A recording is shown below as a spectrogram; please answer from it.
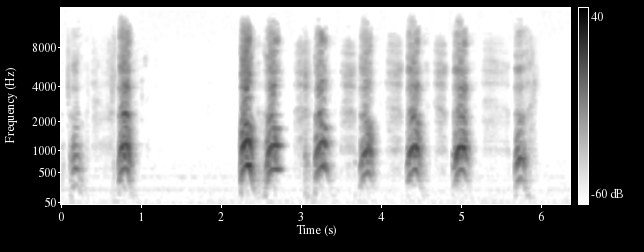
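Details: Poodle giving a run of about ten short, sharp barks, a couple spaced out then a faster even series, each bark abrupt and clipped, with a quiet background.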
